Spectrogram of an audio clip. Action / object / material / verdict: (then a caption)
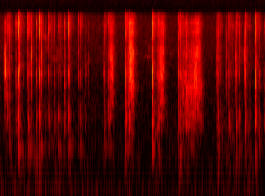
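scrape / faux leather zip wallet / faux leather / none. Long red nails tap and scratch the front panel and metal logo plate of a beige faux leather zip wallet held upright. Quick, dry, clicky taps come in fast bursts, broken by longer, brighter rasping scratches. The taps die out almost at once, with little low-end weight.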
